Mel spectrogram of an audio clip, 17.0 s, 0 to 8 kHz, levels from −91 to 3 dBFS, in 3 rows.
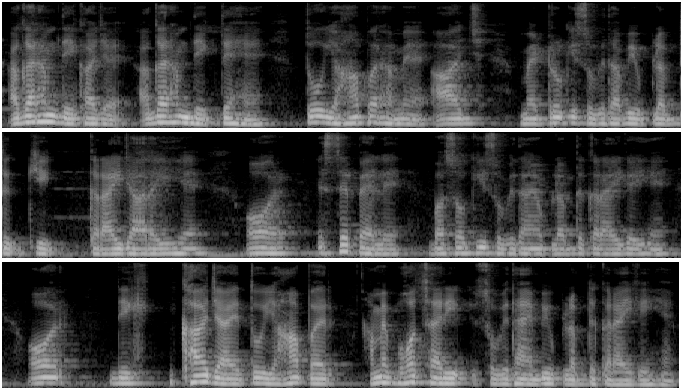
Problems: background sounds at intervals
